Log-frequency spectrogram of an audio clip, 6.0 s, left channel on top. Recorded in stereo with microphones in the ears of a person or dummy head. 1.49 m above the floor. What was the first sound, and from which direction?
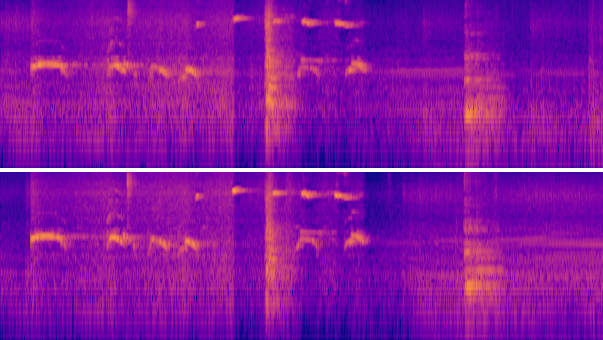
A bird, 60° right (ahead or behind).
